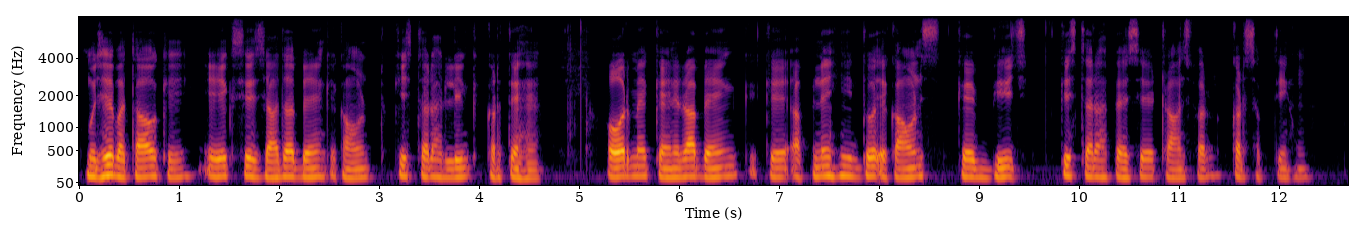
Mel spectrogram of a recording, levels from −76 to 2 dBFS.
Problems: background sounds at intervals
